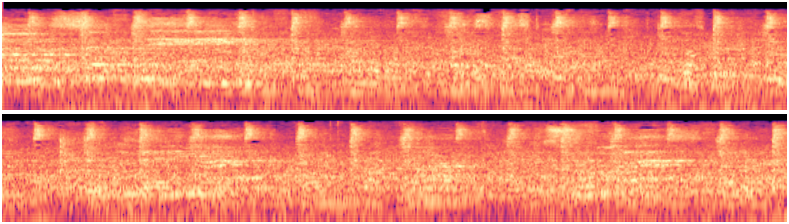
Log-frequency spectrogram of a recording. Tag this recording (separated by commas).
Speech, inside a public space, Music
